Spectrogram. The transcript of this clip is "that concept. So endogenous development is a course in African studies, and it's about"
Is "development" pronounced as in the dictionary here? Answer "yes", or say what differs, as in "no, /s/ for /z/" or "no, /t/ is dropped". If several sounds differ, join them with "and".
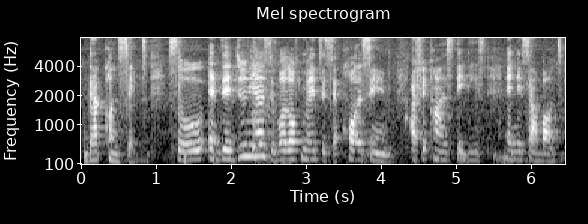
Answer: yes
